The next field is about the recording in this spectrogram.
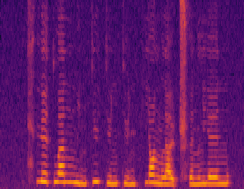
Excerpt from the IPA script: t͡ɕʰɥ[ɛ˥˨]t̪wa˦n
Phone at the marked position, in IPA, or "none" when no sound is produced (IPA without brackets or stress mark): ɛ˥˨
